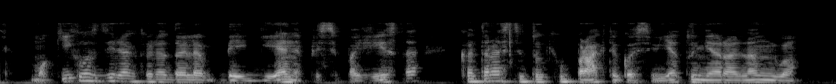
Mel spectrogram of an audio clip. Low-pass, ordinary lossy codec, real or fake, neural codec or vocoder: 7.2 kHz; AAC, 32 kbps; real; none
